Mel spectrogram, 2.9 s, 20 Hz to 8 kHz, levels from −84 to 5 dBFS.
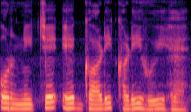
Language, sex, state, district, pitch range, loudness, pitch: Hindi, male, Uttar Pradesh, Shamli, 115-135 Hz, -16 LUFS, 125 Hz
